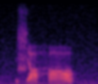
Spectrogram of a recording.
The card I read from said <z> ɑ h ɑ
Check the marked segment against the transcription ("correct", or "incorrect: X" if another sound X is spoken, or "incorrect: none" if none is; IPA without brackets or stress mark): incorrect: ɕ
